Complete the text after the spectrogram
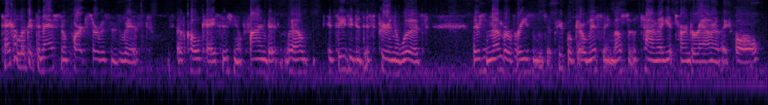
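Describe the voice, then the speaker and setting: A woman's voice: on the low side, steady tone, normal speed, pushed and bright, a little hiss or hum, rough recording. A woman playing a guarded, blunt park ranger investigator, answering interview questions matter-of-factly with an American accent.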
